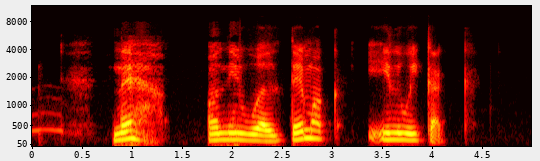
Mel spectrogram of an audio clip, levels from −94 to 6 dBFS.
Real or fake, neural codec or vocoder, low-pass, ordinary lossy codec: real; none; 7.2 kHz; Opus, 16 kbps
